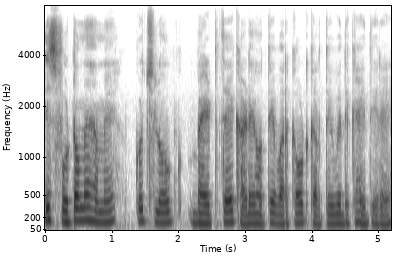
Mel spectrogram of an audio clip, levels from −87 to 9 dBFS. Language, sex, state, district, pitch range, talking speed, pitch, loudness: Hindi, male, Bihar, Lakhisarai, 120-145 Hz, 195 wpm, 130 Hz, -18 LUFS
